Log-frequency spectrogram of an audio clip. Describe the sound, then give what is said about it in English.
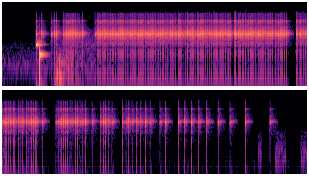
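A topic wheel spins to pick a question, with a rapid, dense rattle of clicks that gradually slows into separate ticks before stopping, fairly loud, with no talking over it. “All right, quick spin for one last question here.”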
